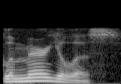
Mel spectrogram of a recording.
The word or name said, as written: glomerulus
